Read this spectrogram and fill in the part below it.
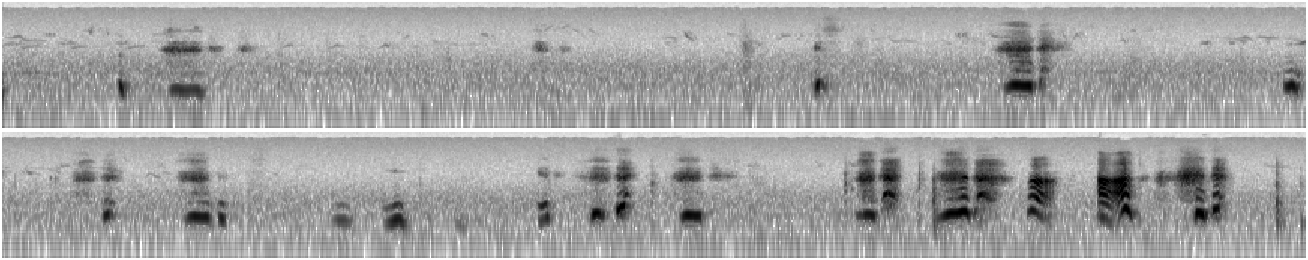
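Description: A woman speaks with agitation, in short bursts, outdoors.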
